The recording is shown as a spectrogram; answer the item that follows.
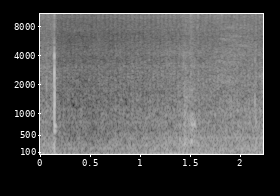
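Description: Motor vehicle driving along a paved road: a steady rumble of engine and road noise, with a brief click just after the start.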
